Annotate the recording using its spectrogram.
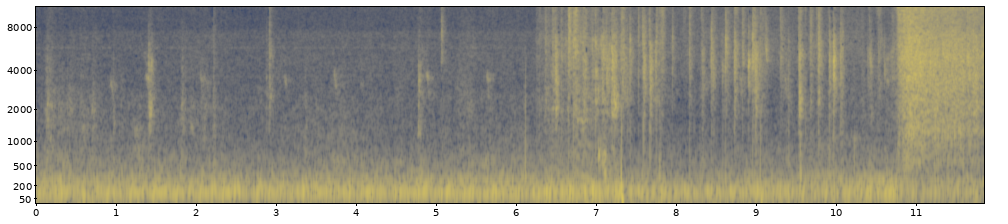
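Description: Hot oil sizzles and crackles in a pan.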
